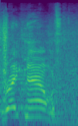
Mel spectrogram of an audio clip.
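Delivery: ordinary talk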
